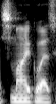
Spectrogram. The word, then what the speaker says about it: Mayagüez: David Flair, he wrestled Ray Gonzalez in Mayagüez. Am I pronouncing that right? – Mayagüez, in a match with fans surrounding the ring with belts.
